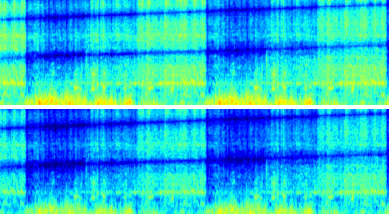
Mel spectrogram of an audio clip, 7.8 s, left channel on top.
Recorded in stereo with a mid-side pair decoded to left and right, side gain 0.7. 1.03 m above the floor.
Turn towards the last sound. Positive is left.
turn(degrees=25)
